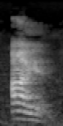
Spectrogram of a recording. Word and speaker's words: iron: The correct pronunciation, however, would be iron, where R is silent.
